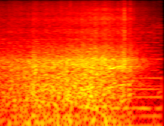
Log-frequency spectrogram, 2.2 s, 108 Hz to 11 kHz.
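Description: A tower of about 29,000 freestanding playing cards collapsing: a loud, swelling rush of cards clattering and sliding down, strongest past the middle and cutting off suddenly near the end.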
